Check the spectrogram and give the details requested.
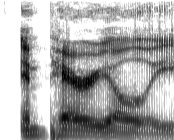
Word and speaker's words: Imperioli: Chris Imperioli, right? Is that how you pronounce it? Imperioli, yeah.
